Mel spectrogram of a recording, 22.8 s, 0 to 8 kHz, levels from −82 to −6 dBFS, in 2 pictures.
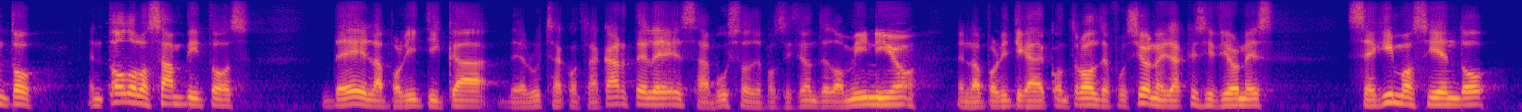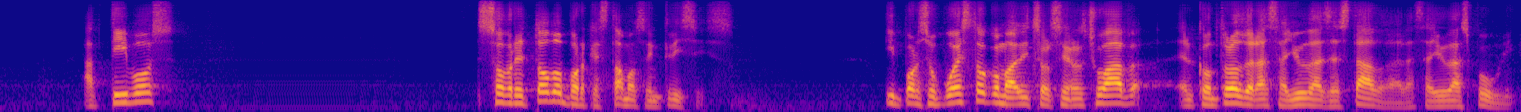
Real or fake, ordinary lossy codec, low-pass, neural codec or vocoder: fake; none; none; codec, 16 kHz, about 1 kbps, DyCAST, with the encoder's durations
